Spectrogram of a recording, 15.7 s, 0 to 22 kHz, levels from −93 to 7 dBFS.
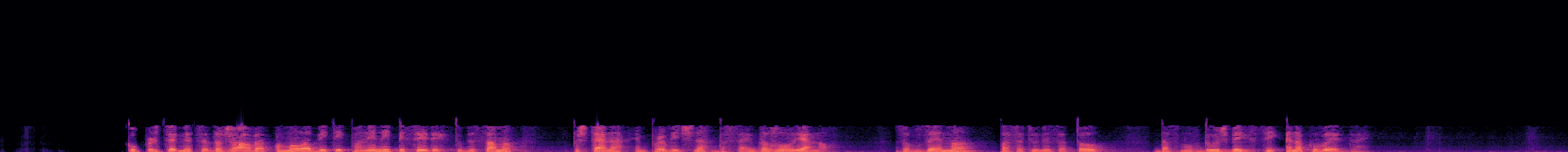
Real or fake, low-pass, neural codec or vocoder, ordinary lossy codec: fake; 10.8 kHz; codec, 16 kHz in and 24 kHz out, 0.4 kbps, LongCat-Audio-Codec, two codebook decoder; AAC, 16 kbps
